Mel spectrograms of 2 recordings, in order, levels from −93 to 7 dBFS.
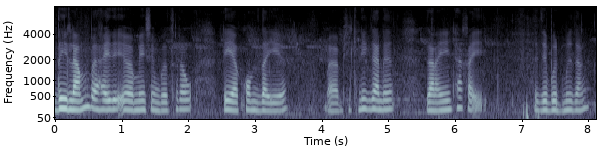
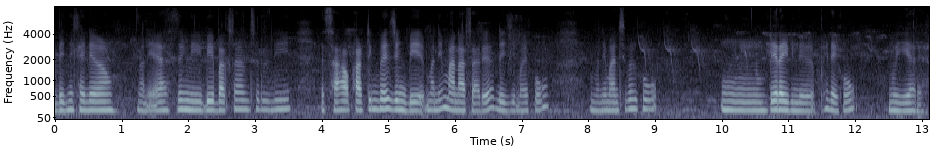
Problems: constant background noise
